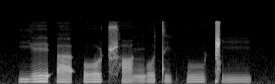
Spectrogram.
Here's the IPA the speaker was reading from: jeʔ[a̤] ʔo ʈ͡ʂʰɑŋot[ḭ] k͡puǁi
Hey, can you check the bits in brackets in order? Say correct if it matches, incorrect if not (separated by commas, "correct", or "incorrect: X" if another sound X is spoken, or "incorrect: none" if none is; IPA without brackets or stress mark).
incorrect: a, incorrect: i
